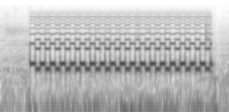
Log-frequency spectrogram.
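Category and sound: signal or alarm, telephone ringing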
